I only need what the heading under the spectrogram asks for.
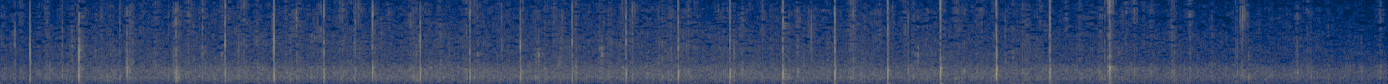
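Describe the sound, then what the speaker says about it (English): At a university commencement ceremony, a sparse audience gives a round of applause, with distinct individual claps ringing out fairly evenly over a soft, distant wash of clapping in a large hall. "Another round of applause for Charles Suka."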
